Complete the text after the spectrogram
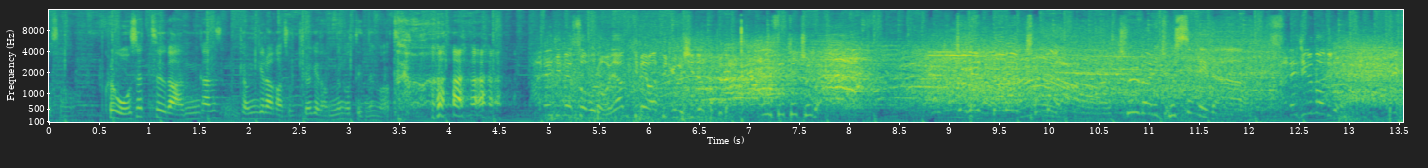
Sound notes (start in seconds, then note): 3.8 laugh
